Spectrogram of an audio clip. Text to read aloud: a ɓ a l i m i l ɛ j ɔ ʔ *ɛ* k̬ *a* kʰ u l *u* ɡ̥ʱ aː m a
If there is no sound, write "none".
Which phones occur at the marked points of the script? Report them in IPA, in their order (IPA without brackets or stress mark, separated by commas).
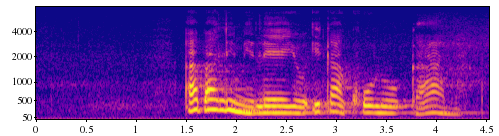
i, a, u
